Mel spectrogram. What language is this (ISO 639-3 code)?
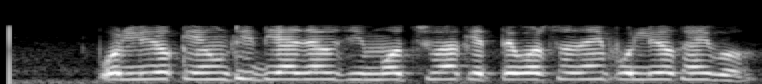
ori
